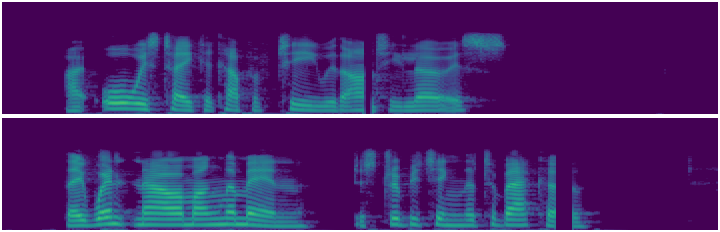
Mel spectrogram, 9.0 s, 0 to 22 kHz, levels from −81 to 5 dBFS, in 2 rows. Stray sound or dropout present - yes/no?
yes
